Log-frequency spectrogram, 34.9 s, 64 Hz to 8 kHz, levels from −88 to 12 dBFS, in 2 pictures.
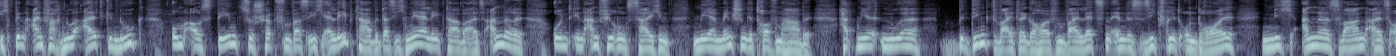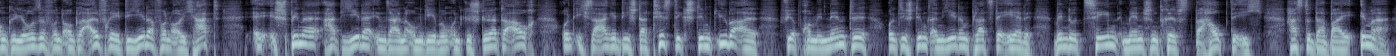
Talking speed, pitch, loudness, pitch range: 155 wpm, 135 Hz, -20 LUFS, 120-150 Hz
